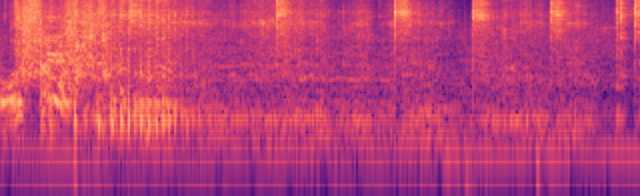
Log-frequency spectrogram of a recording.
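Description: Two Beyblade Burst spinning tops launched together into a plastic stadium: a loud whirring rip from the launchers at the start, then the tops spinning and scraping against each other and the stadium floor, with scattered sharp clacks as they knock together.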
